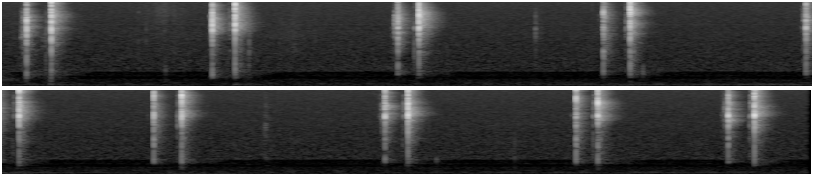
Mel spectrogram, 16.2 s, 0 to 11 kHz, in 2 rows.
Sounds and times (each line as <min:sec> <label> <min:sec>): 0:00.2 pen clicking slowly 0:00.8
0:02.1 pen clicking slowly 0:02.6
0:04.0 pen clicking slowly 0:04.4
0:08.0 pen clicking slowly 0:08.5
0:13.9 pen clicking slowly 0:14.3
0:15.3 pen clicking slowly 0:15.8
